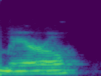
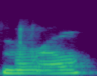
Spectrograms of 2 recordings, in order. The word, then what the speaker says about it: Merle: Marcian trying to come in, and just an FYI, I made the same exact mistake calling him Merrill, and he corrected, it's Merle.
